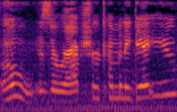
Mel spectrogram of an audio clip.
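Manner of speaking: ordinary delivery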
